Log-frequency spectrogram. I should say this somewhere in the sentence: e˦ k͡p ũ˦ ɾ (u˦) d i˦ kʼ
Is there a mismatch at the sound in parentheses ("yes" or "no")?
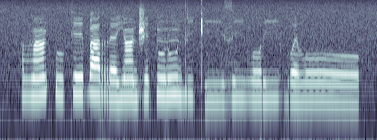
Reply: yes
